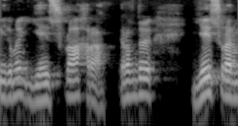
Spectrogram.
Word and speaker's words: 예수: 그러니까 이게 이제 헬라어로 갈 때에 헬라어로 가면서 예수스가 돼요. 그러다가 이제 우리나라에서는 이제 보통 예수님, 영어로 뭐 지저스 그러는데 사실 예수라는 이 발음이 원문에 사실은 더 가깝죠. 예수스보다, 지저스보다는 훨씬 더 원문에 가깝습니다. 지저스라는 말은 상당히 많이 그 원래 발음에서 벗어났어요.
